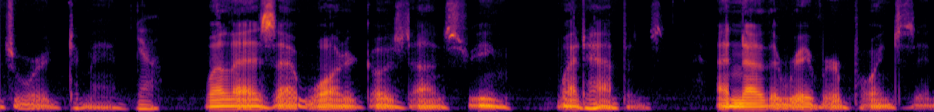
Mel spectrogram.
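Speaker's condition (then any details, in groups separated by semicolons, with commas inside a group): ALS; affects chest and throat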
